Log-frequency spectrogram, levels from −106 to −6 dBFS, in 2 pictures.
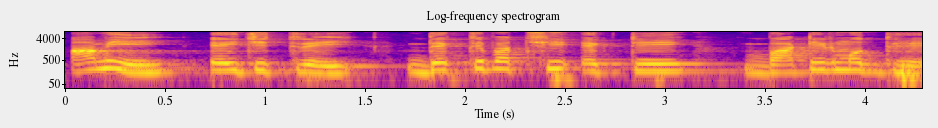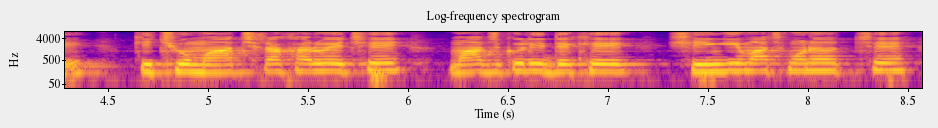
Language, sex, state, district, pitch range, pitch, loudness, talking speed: Bengali, male, West Bengal, Malda, 170-195 Hz, 180 Hz, -17 LUFS, 125 wpm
